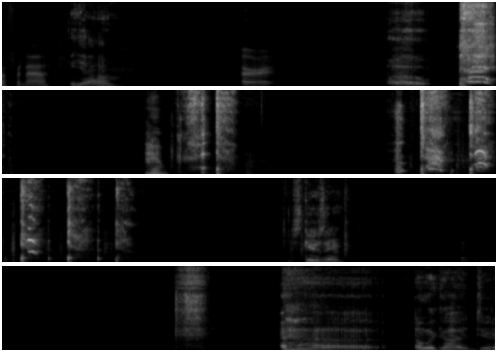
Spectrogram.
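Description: A young woman talks animatedly into a close microphone, in short bursts with pauses.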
